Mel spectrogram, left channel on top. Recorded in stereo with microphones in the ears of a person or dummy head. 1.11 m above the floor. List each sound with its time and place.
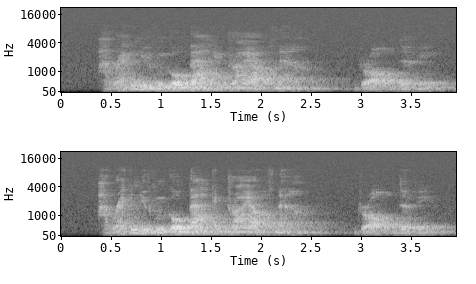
0.4 s a man speaking: 30° right (ahead or behind), 0.8 m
